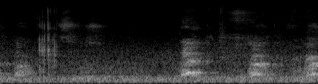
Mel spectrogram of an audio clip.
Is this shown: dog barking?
yes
